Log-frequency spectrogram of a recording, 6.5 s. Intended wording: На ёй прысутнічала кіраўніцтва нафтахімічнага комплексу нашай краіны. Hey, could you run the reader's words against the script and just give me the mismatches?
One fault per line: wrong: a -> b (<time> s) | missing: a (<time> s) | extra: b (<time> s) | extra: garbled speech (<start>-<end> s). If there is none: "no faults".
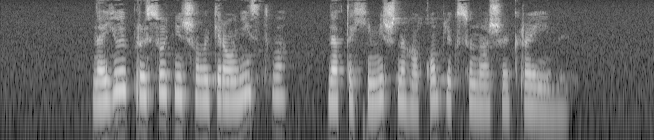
no faults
